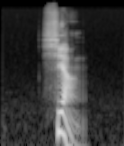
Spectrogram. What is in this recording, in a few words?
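"xiang4", Mandarin Chinese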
